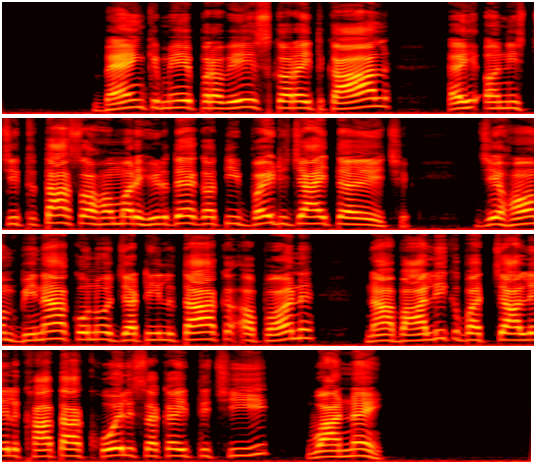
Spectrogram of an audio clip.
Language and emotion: Maithili, fearful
